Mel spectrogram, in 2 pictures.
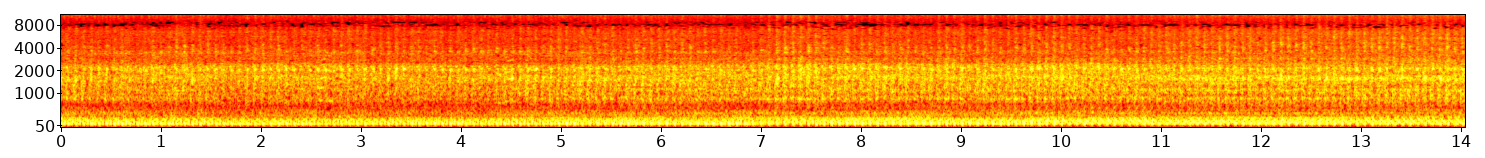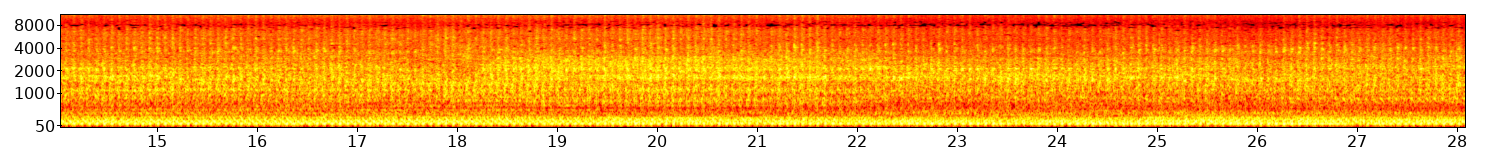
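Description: Engine of a wooden motor boat running steadily at cruising speed, a constant low drone.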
